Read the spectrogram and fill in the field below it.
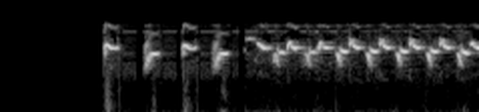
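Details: Clean 'limpio' song of a male European goldfinch from Casablanca, Morocco: four separate sharp chirps, then a rapid rolling series of doubled twittering notes.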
